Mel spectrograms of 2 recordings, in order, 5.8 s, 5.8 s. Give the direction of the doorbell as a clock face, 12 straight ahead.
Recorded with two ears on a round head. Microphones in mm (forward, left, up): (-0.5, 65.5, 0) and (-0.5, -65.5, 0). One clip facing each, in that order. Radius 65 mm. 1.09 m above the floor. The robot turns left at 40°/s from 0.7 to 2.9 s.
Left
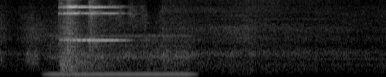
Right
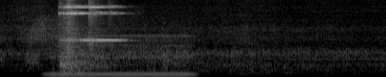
12 o'clock.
